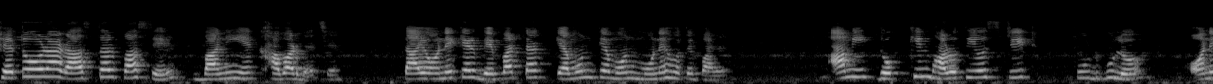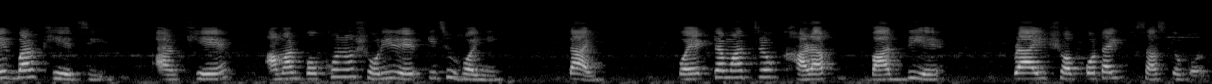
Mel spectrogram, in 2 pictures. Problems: constant background noise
